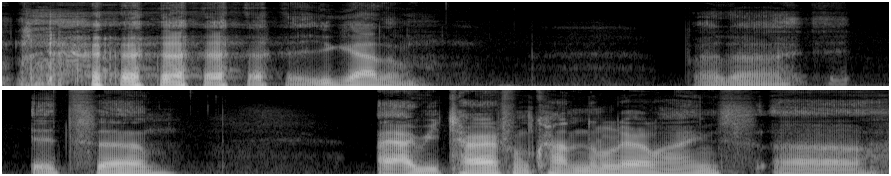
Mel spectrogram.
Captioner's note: laughs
